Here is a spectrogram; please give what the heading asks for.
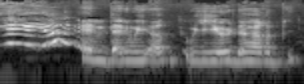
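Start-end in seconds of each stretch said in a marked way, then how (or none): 0.1-0.9 very high, louder voice breaking into sobs; re-enacted crying. Calling the gynecologist after the positive test, high tearful cry. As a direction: squeal it out through happy tears.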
